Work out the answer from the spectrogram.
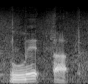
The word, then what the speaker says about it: lit: Lit up. The T is pronounced like a fast D.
